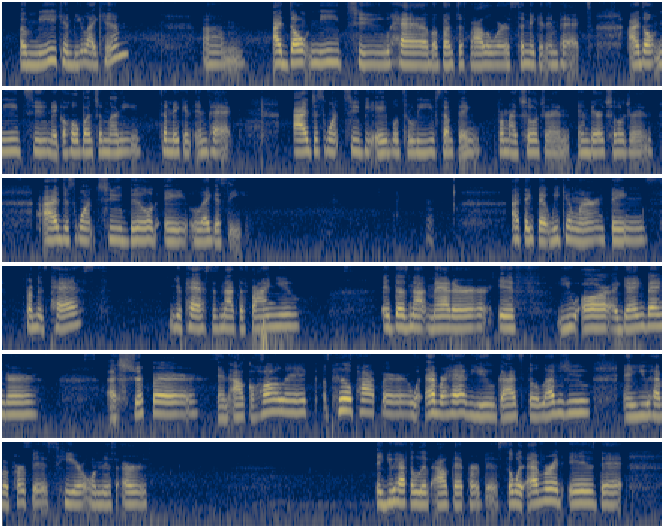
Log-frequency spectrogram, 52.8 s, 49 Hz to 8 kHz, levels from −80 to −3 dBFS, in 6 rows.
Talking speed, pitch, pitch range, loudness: 135 wpm, 190 Hz, 185-205 Hz, -31 LUFS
